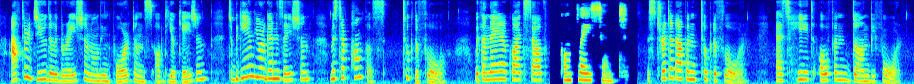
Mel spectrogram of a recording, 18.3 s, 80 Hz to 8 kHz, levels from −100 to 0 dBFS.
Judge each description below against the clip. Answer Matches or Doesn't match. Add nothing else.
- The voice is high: Matches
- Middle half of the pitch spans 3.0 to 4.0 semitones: Doesn't match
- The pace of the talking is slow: Matches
